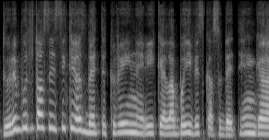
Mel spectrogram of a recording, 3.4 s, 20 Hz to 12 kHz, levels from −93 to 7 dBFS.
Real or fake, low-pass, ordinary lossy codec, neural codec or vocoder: fake; 10.8 kHz; Opus, 16 kbps; codec, 16 kHz in and 24 kHz out, 0.9 kbps, LongCat-Audio-Codec, fine tuned four codebook decoder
